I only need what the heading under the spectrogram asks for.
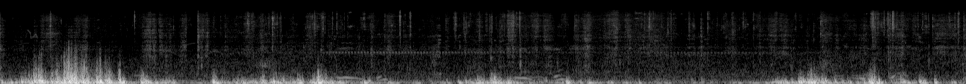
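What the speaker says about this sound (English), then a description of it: "Circle your horse up." A horse's hooves clop dully on the ground as it walks, in uneven groups of heavy thuds, close by, while people talk now and then.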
